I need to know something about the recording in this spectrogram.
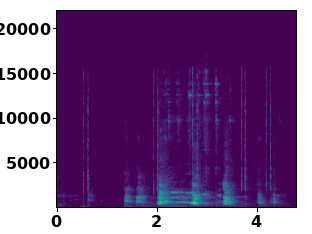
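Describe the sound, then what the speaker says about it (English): Dogs bark in a series of short, close bursts, sounding alone with brief pauses between them. "there's dogs going off"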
